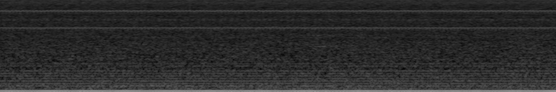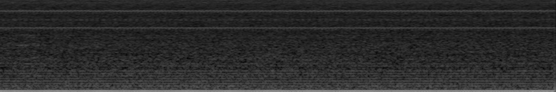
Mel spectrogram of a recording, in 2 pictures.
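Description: Steady low electrical hum and hiss of the recording's background noise, with a faint thin high whine over it. No distinct sound stands out.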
